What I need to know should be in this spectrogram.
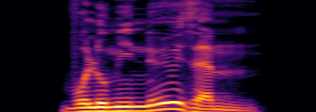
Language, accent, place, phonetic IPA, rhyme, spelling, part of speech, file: German, Germany, Berlin, [volumiˈnøːzm̩], -øːzm̩, voluminösem, adjective, De-voluminösem.ogg
- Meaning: strong dative masculine/neuter singular of voluminös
